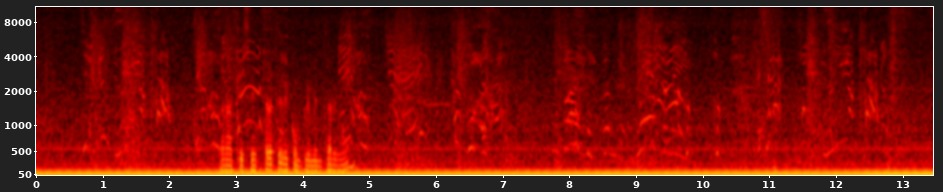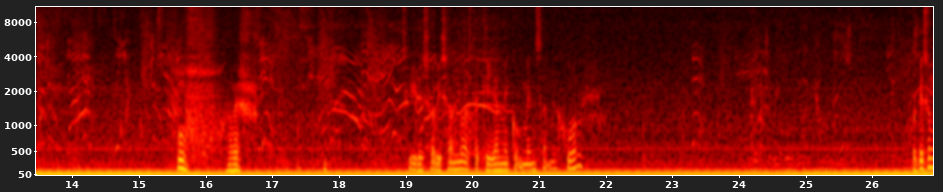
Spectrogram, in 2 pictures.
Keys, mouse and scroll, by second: 1.3 click, 3.0 click, 3.7 click, 5.4 click, 6.6 click, 7.2 click, 7.5 click, 8.2 click, 12.0 click, 13.2-13.7 scroll down 2, 14.2 scroll up 1, 17.5 click, 18.0 click, 20.3 click, 21.0 click, 24.2 click, 25.8 middle click.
